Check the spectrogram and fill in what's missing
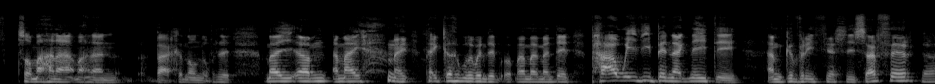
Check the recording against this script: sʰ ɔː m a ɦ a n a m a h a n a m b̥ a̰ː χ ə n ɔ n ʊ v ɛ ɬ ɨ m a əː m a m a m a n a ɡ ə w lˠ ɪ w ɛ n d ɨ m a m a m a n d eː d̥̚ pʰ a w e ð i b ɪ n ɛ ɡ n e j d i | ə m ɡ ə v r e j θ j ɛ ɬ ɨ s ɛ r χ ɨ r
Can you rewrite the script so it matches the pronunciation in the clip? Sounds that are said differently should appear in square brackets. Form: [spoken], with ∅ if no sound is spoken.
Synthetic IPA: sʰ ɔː m a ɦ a n a m a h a n a [n] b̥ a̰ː χ ə n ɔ n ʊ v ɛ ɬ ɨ m a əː m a m a m a [m] a ɡ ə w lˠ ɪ w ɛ n d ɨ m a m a m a n d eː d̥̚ pʰ a w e ð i b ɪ n ɛ ɡ n e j d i | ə m ɡ ə v r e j θ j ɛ ɬ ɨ s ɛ r [θ] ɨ r

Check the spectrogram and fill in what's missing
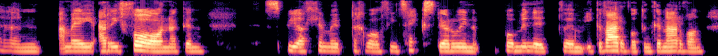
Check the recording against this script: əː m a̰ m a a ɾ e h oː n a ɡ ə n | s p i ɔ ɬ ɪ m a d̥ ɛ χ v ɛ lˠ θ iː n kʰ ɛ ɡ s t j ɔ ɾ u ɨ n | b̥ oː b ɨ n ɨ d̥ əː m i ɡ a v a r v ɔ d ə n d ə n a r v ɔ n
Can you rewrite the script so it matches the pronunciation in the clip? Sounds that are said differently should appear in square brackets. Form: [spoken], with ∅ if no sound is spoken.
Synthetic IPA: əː m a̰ m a a ɾ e [f] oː n a ɡ ə n | s p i ɔ ɬ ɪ m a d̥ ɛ χ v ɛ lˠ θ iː n [tʰ] ɛ [k] s t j ɔ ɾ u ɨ n | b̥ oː [m] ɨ n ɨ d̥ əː m i ɡ [ə] v a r v ɔ d ə n [ɡ] ə n a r v ɔ n

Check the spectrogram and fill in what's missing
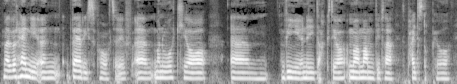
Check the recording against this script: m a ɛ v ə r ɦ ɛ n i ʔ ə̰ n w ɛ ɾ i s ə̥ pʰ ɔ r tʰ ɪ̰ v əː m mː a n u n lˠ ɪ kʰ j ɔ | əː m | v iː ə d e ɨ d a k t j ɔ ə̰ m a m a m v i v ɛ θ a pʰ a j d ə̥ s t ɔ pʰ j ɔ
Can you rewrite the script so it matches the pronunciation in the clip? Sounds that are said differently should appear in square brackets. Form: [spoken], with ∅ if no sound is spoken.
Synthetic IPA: m a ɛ v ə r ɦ ɛ n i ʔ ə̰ n [v] ɛ ɾ i s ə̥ pʰ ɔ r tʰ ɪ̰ v əː m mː a n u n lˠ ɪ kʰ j ɔ | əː m | v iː ə [n] e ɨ d a k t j ɔ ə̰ m a m a m v i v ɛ θ a pʰ a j d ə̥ s t ɔ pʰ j ɔ

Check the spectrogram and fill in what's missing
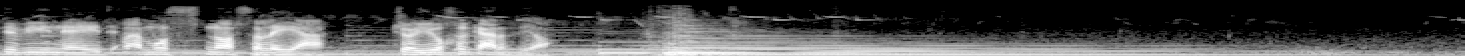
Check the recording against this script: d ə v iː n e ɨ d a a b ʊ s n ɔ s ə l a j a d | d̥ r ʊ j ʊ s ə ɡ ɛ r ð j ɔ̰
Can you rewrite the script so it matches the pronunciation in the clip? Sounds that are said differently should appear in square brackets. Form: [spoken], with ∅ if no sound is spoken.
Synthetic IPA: d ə v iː n e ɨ d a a [m] ʊ s n ɔ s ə l [e] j a [∅] | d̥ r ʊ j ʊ [χ] ə ɡ [a] r ð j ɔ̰

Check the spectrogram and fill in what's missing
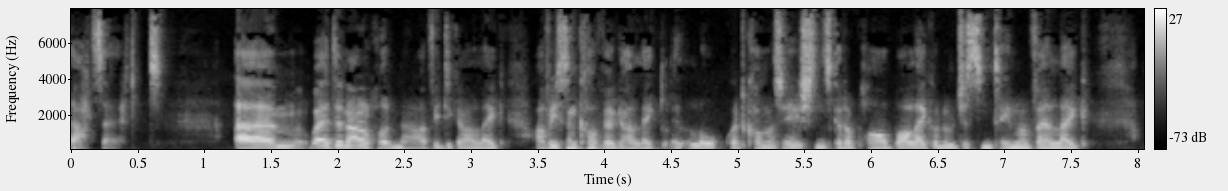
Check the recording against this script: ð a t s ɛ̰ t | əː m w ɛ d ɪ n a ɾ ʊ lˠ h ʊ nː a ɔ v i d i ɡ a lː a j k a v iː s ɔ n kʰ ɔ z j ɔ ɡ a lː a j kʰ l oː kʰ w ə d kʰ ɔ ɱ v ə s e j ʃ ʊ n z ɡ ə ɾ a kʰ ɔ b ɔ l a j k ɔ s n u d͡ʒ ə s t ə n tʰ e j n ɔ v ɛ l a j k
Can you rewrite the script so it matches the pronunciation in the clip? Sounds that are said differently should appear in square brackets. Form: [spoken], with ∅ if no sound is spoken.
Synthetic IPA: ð a t s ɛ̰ t | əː m w ɛ d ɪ n a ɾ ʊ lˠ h ʊ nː a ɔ v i d i ɡ a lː a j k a v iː s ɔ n kʰ ɔ [v] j ɔ ɡ a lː a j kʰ l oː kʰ w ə d kʰ ɔ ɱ v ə s e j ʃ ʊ n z ɡ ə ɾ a [pʰ] ɔ b ɔ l a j k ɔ [∅] n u d͡ʒ ə s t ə n tʰ e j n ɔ v ɛ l a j k

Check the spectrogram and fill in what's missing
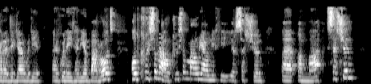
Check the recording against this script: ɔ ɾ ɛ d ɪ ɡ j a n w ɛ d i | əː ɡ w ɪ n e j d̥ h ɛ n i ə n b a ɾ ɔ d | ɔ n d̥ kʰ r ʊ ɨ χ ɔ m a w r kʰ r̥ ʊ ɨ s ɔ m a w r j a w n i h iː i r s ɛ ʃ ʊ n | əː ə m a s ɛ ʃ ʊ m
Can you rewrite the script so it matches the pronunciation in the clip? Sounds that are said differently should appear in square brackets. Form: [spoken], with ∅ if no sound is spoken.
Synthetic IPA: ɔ ɾ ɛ d ɪ ɡ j a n w ɛ d i | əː ɡ w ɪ n e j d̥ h ɛ n i ə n b a ɾ ɔ d | ɔ n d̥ kʰ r ʊ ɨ [s] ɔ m a w r kʰ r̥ ʊ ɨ s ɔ m a w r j a w n i [χ] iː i r s ɛ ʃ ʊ n | əː ə m a s ɛ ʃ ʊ [n]

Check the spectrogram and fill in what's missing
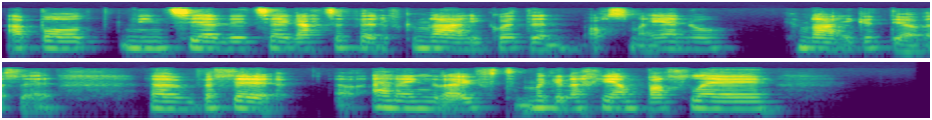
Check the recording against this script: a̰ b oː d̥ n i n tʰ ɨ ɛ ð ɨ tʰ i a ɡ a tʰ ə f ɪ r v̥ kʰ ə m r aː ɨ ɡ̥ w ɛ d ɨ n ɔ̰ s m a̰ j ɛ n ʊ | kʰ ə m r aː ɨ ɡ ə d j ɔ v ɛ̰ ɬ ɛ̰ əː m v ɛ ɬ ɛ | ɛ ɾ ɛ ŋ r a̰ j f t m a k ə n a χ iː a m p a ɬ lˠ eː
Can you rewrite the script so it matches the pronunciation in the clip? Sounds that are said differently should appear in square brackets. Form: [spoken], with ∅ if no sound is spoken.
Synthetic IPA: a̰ b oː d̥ n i n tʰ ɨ ɛ ð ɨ tʰ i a ɡ a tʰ ə f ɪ r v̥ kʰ ə m r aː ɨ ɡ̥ w ɛ d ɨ n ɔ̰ s m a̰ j ɛ n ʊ | kʰ ə m r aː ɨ ɡ ə d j ɔ v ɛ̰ ɬ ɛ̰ əː m v ɛ ɬ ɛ | ɛ ɾ ɛ ŋ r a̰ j f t m a [ɡ] ə n a χ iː a m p a ɬ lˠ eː

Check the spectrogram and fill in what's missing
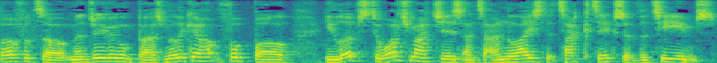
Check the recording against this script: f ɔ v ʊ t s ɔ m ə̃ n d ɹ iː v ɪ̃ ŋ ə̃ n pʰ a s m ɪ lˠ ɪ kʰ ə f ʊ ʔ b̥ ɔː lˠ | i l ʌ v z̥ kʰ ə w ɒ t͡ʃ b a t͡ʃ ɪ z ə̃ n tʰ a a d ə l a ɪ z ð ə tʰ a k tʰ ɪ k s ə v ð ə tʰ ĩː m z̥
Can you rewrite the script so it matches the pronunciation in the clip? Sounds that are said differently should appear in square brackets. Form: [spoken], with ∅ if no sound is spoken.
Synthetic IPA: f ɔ [f] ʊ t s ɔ m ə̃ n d ɹ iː v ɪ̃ ŋ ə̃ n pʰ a s m ɪ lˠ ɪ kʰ ə f ʊ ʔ b̥ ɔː lˠ | i l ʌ v z̥ [tʰ] ə w ɒ t͡ʃ [m] a t͡ʃ ɪ z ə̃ n tʰ [ə] a [n] ə l a ɪ z ð ə tʰ a k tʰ ɪ k s ə v ð ə tʰ ĩː m z̥

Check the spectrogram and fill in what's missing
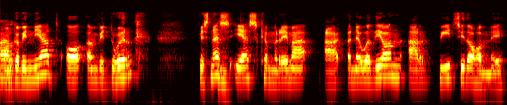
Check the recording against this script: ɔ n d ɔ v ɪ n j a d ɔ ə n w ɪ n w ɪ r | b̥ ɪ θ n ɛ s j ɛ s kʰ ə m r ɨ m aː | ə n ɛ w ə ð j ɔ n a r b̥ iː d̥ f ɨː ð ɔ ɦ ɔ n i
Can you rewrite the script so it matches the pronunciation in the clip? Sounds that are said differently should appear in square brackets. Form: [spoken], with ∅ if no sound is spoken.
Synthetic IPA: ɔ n [ɡ] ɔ v ɪ n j a d ɔ ə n [v] ɪ [d] w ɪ r | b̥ ɪ [s] n ɛ s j ɛ s kʰ ə m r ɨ m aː | ə n ɛ w ə ð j ɔ n a r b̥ iː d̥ [s] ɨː ð ɔ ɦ ɔ n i

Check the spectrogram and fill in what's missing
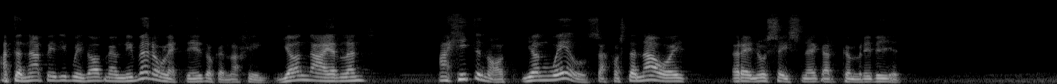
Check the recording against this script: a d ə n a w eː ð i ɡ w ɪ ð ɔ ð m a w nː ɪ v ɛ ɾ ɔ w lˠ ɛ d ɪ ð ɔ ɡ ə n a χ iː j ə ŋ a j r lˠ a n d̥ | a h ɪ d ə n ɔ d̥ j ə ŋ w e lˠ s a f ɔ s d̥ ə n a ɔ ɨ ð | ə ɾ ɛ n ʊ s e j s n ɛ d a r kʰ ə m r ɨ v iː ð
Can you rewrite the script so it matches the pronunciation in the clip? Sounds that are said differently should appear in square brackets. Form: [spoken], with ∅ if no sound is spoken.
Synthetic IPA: a d ə n a [b] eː ð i ɡ w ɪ ð ɔ ð m [ɛ] w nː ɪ v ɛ ɾ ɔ w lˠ ɛ d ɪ ð ɔ ɡ ə n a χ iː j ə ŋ a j r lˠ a n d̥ | a h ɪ d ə n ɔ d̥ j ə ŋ w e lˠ s a [χ] ɔ s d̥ ə n a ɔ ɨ ð | ə ɾ ɛ n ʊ s e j s n ɛ [ɡ] a r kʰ ə m r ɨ v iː ð

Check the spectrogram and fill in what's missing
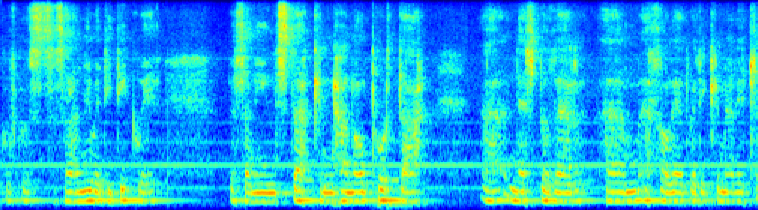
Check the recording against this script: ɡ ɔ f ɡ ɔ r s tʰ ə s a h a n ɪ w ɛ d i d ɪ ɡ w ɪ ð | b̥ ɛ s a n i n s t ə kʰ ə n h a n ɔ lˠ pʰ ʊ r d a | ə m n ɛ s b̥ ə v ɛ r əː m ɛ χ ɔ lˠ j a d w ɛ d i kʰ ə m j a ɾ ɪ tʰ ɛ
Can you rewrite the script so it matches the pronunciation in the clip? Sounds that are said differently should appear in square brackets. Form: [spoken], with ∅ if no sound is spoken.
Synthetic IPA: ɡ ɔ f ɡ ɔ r s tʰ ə s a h [ə] n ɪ w ɛ d i d ɪ ɡ w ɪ ð | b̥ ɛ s a n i n s t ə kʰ ə n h a n ɔ lˠ pʰ ʊ r d a | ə [∅] n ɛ s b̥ ə [ð] ɛ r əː m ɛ [θ] ɔ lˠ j a d w ɛ d i kʰ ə m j a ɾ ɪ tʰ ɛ

